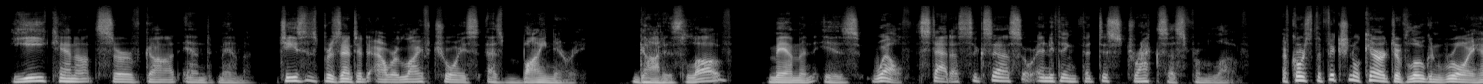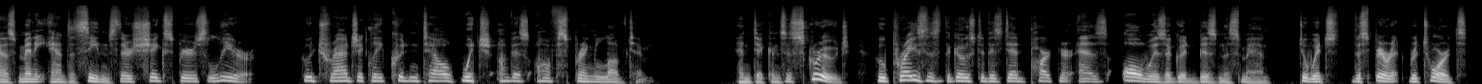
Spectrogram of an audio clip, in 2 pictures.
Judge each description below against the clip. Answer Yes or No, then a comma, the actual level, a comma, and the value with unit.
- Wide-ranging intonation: Yes, wide, 6.9 semitones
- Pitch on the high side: No, low, 130 Hz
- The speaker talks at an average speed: Yes, average, 150 wpm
